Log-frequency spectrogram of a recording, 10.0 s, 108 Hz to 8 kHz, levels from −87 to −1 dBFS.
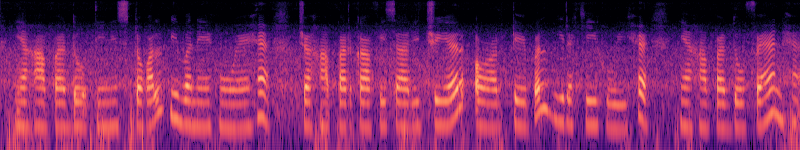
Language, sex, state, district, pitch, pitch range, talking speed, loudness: Hindi, female, Bihar, Jamui, 215 Hz, 210-225 Hz, 150 wpm, -23 LUFS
